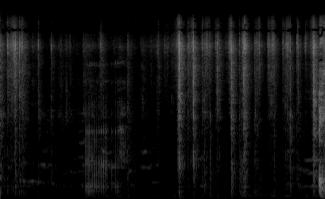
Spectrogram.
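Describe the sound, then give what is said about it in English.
Playing cards are discarded and drawn during a card game, making soft papery flicks, slides and snaps. The many quick, light transients are faint and irregular, with a brief rustling stretch partway through. “Discard my hand. Draw four cards.”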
